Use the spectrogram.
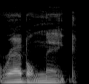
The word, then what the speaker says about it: rattlesnake: And I'm I'm pretty sure that he drops the the S out of rattlesnake and just pronounces it rattlesnake.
